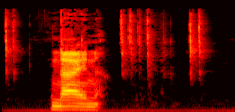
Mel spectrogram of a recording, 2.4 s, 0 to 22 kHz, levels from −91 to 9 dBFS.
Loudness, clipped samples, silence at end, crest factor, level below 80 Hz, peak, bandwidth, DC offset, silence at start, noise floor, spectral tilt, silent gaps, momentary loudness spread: -22 LUFS; under 0.1%; 0.3 s; 26 dB; -64 dBFS; -2 dBFS; 16.5 kHz; under 0.1%; 0.05 s; -41 dBFS; -1 dB/octave; none; 19 LU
